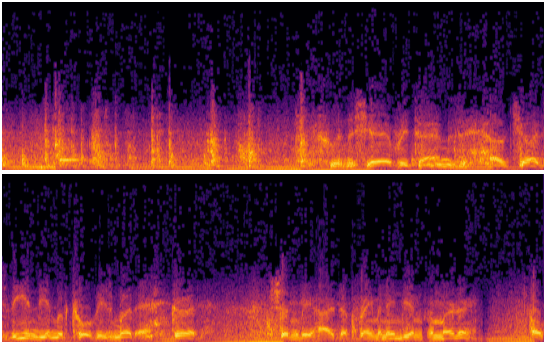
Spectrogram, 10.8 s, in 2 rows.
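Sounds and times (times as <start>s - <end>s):
cell door lock clanking as it catches: 0.0s - 3.2s
metal cell door grinding and rattling shut: 0.3s - 3.1s
speech: 3.6s - 10.8s.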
